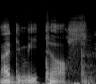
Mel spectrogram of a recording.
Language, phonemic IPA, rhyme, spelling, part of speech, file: French, /ad.mi.tɑ̃s/, -ɑ̃s, admittance, noun, Fr-admittance.ogg
- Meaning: admittance (the reciprocal of impedance)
